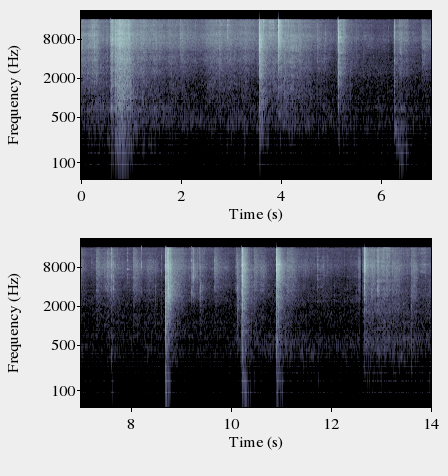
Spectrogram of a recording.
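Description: Machete hacking through forest undergrowth: about nine sharp chops at irregular gaps of one to two seconds, with leaves and branches rustling between them.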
